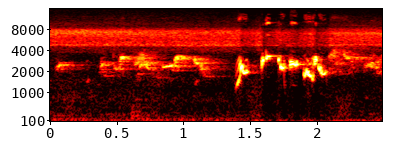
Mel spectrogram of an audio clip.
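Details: Red-whiskered bulbul giving its long song. Gentle warbled notes lead into a louder, rapid string of about seven clear whistles, and a shrill insect hiss is heard throughout.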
